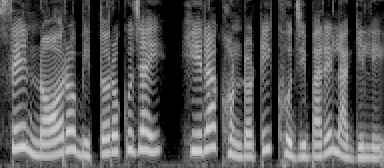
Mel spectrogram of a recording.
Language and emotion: Odia, neutral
